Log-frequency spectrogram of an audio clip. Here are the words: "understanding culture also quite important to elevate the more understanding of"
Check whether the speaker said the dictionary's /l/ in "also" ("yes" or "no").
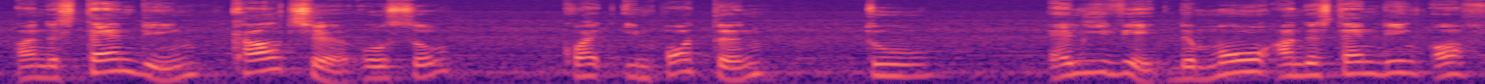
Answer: yes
